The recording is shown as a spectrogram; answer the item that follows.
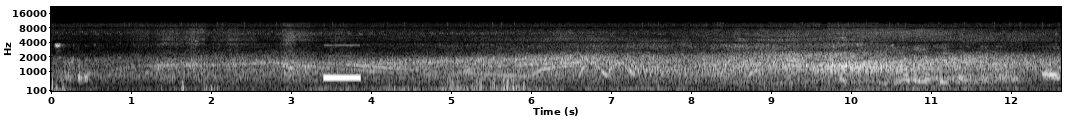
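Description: Several emergency-vehicle sirens wailing at once, their rising and falling tones overlapping, with a faster warble near the end. About three and a half seconds in there is a single loud half-second beep.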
